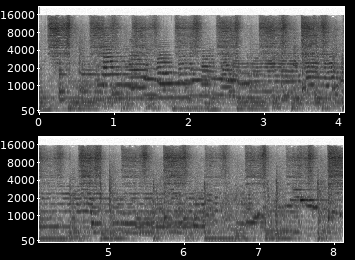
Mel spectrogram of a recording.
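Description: A small jazz band playing live, with a drum kit keeping a steady cymbal beat under a walking bass line, keyboards and trumpet.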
